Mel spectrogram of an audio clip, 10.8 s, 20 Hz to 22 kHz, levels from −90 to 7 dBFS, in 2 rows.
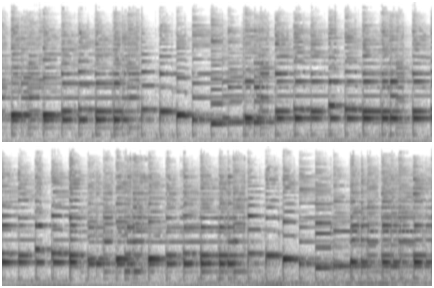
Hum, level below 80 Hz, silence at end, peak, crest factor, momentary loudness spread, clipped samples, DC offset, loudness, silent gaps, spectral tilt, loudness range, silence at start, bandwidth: none; -52 dBFS; 0 s; -6 dBFS; 18 dB; 5 LU; under 0.1%; under 0.1%; -23 LUFS; none; -1 dB/octave; 1 LU; 0 s; 19 kHz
